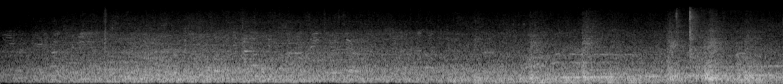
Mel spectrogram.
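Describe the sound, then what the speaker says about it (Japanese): A passenger train running from Tokyo Station toward a seaside town, heard from inside the carriage as a steady rumbling rattle of wheels and car body, with a faint squeal and muffled voices of passengers in the background. "東京駅から海沿いの町に向かう電車に乗る。"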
